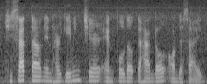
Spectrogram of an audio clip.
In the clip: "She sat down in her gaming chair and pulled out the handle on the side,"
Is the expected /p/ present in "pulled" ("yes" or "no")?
yes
